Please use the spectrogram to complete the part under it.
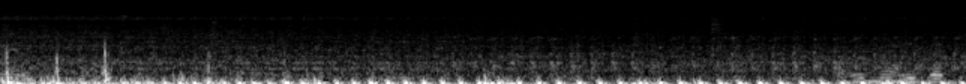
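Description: A motorcycle engine running in second gear on a road around Ooty, with a loud, close, steady pulsing thrum throughout and a person's voice faintly under it.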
